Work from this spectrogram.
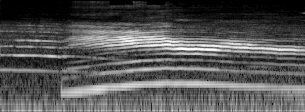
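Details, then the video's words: Pet cat in a fight letting out a drawn-out caterwaul that jumps in, climbs slowly to a peak, then sags gradually over nearly two seconds, rich in harmonics, over faint background hum. "Our cat fight"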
